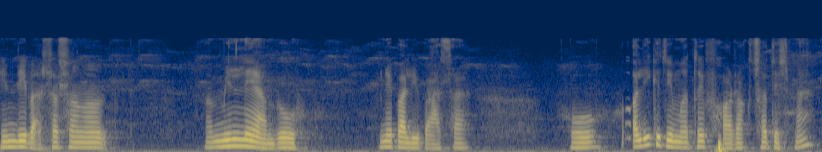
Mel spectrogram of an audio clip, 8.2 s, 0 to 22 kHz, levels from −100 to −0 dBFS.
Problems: none marked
